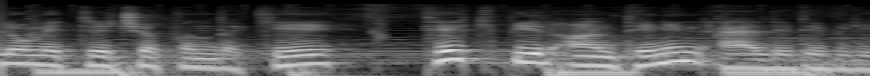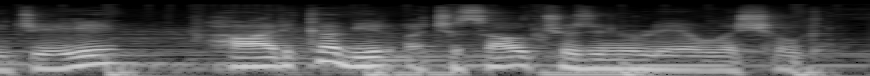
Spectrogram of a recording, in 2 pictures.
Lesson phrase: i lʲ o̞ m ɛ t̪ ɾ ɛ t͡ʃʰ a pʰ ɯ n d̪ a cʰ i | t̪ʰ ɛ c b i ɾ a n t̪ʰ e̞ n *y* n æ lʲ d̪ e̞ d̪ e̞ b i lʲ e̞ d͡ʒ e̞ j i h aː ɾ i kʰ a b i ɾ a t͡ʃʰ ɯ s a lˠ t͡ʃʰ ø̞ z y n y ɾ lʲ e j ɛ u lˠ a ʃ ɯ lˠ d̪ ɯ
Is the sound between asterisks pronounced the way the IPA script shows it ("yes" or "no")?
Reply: no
